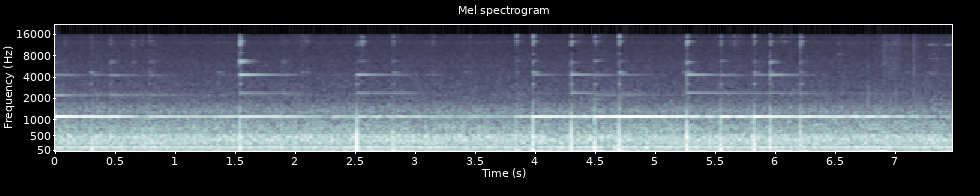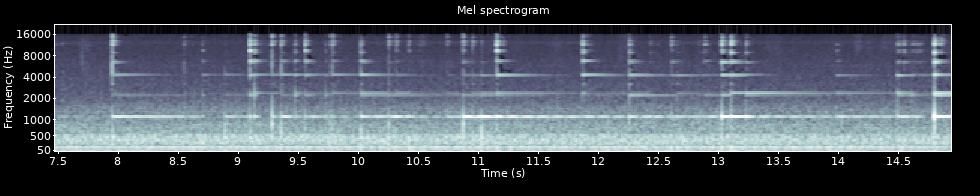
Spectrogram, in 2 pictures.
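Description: Long fingernails tap the bowl of a clear, empty stemmed glass goblet with a gold rim, held in the hands. The taps make light, scattered ringing clinks with a clear tone near 1.1 kHz that fades quickly, over a steady low hum.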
